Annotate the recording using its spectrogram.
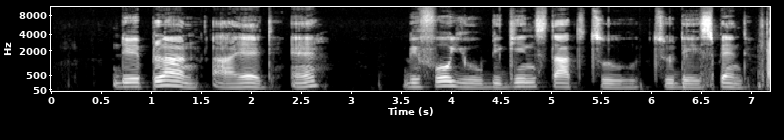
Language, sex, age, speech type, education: Nigerian Pidgin, male, 15-29, spontaneous, tertiary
